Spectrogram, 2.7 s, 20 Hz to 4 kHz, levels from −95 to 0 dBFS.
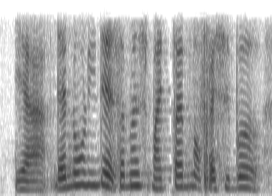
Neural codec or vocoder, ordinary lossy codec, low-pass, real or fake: none; AAC, 24 kbps; 3.6 kHz; real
